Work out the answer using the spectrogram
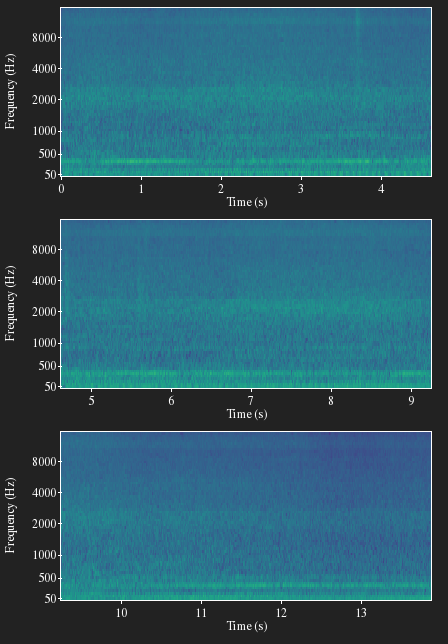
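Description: Steady running noise of a passenger train heard from inside the carriage: a low rumble with a constant hum over it.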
